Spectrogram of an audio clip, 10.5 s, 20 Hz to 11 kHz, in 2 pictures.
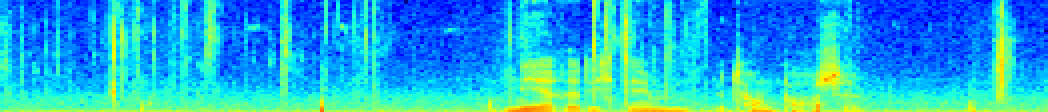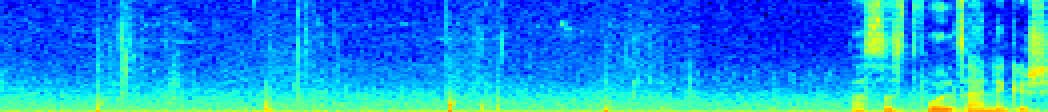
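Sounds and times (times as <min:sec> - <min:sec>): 
footsteps walking to parking garage: 0:00.0 - 0:04.1, 0:04.8 - 0:08.6
speech: 0:02.5 - 0:04.4, 0:09.5 - 0:10.4.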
